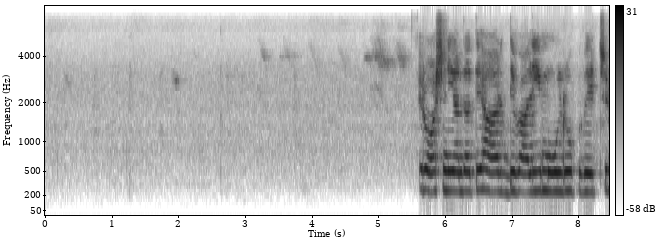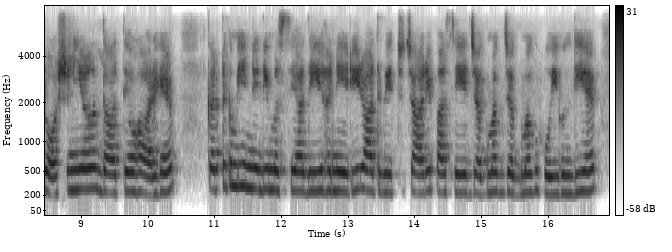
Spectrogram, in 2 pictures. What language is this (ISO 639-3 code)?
pan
